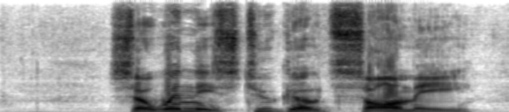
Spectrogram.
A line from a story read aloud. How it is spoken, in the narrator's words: they snapped in line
